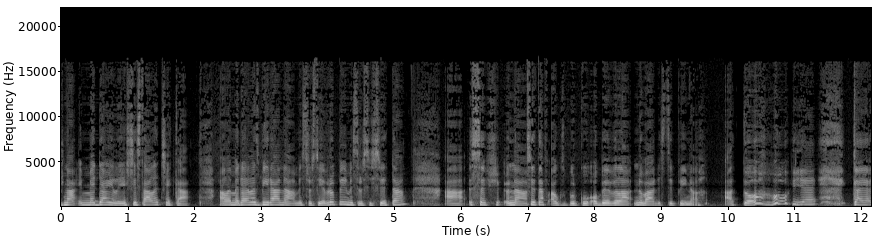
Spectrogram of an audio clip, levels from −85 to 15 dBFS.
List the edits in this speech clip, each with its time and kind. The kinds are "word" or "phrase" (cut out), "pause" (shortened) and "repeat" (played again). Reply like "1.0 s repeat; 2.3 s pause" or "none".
6.1 s word; 7.0 s word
